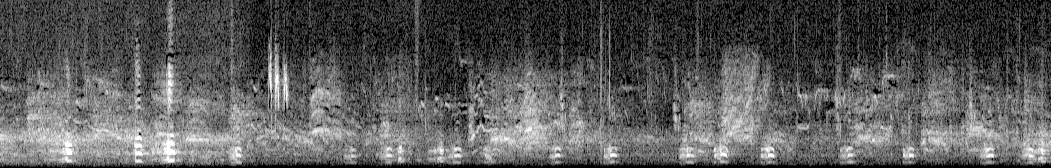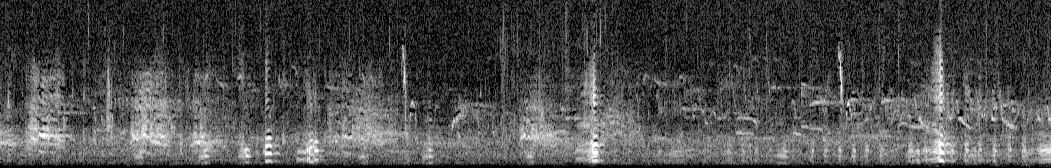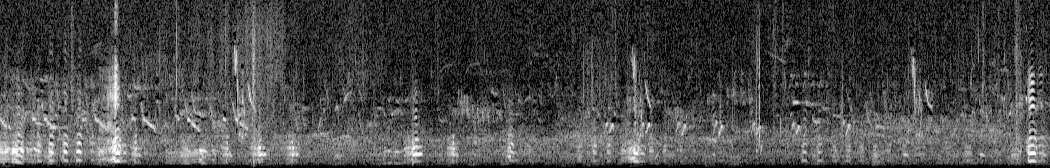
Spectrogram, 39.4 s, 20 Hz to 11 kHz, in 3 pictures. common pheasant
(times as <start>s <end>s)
0.0s 7.8s, 19.6s 39.4s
